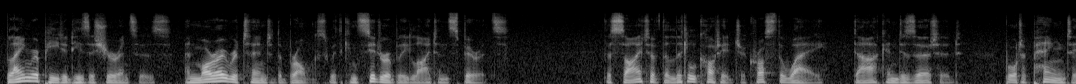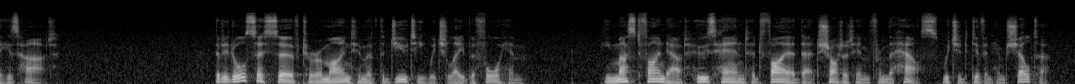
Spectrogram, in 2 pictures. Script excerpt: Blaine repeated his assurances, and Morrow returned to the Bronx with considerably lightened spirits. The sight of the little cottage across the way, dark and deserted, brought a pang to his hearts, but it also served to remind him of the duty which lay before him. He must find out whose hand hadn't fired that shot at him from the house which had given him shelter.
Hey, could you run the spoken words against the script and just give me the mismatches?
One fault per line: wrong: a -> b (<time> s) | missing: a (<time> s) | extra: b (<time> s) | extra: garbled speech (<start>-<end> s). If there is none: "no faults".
wrong: hearts -> heart (10.9 s)
wrong: hadn't -> had (18.3 s)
